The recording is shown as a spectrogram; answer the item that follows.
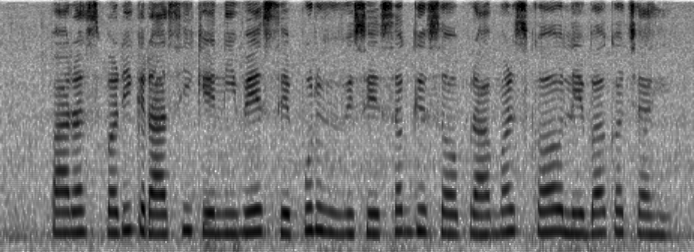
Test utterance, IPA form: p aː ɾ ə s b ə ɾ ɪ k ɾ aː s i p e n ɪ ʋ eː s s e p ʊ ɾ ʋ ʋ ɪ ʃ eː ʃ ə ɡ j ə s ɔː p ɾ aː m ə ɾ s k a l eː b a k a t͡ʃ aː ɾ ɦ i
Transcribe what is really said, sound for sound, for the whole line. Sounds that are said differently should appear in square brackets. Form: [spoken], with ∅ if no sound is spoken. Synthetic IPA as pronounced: p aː ɾ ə s [p] ə ɾ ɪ k ɾ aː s i [k] e n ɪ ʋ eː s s e p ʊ ɾ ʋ ʋ ɪ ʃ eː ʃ ə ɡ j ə s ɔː p ɾ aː m ə ɾ s k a l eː b a k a t͡ʃ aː [∅] ɦ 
